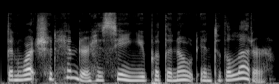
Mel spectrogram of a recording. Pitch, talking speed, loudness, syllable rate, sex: 205 Hz, 280 wpm, -18 LUFS, 6.2 syllables/s, female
